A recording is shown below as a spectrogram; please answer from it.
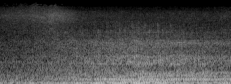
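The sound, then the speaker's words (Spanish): Evening road traffic in the city centre of Santiago: a continuous, loud roar of passing cars and heavier vehicles with a deep low rumble and a faint steady engine hum underneath, holding level throughout. “En general el tránsito en el centro de Santiago a esta hora, 7 y media de la tarde,”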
